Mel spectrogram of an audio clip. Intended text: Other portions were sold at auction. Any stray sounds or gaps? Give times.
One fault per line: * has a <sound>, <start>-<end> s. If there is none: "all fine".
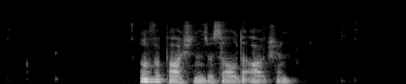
all fine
